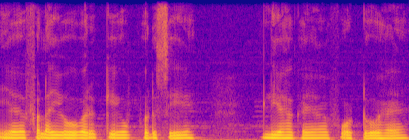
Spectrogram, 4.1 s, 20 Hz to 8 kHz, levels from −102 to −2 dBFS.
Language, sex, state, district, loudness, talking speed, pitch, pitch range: Hindi, male, Bihar, Vaishali, -14 LUFS, 130 wpm, 165 Hz, 155-170 Hz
